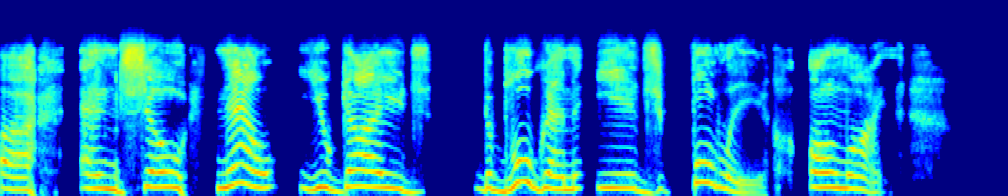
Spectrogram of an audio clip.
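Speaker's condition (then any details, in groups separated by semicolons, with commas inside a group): Cerebral palsy; recognizable cp accent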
